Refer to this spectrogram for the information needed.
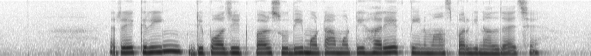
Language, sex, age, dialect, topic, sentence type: Maithili, female, 36-40, Bajjika, banking, statement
